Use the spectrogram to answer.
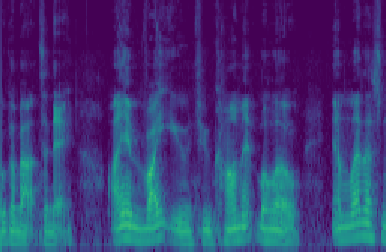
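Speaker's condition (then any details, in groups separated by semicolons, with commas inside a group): Spastic diplegia cerebral palsy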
